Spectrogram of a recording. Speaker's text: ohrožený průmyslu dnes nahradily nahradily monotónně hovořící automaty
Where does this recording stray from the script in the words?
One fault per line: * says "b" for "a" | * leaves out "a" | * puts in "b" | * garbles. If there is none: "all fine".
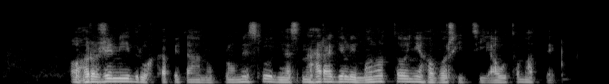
* puts in "druh kapitánů"
* leaves out "nahradily"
